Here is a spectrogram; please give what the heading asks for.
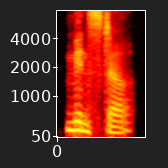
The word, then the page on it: minster: Indian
